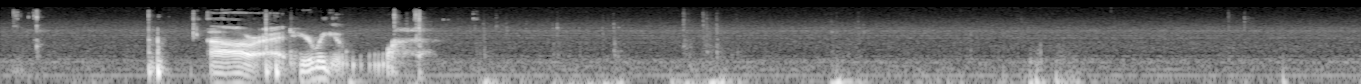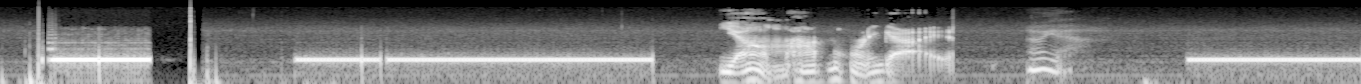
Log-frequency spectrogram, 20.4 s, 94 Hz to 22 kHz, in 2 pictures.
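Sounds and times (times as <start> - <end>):
speech: 1.6 - 3.2, 15.7 - 17.3, 17.9 - 18.3
telephone dial tone: 10.6 - 11.4, 12.4 - 15.1, 19.1 - 20.4.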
